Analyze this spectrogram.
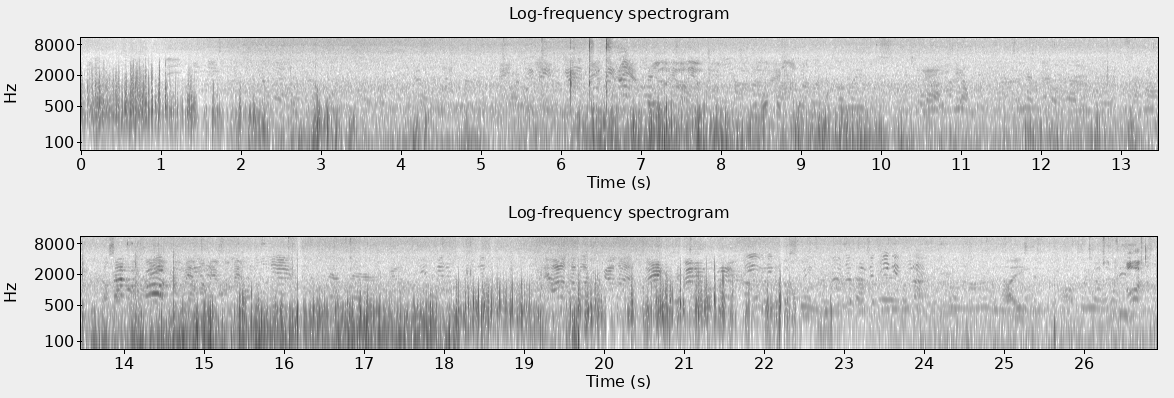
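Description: A man and a woman nearby talk casually outdoors.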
